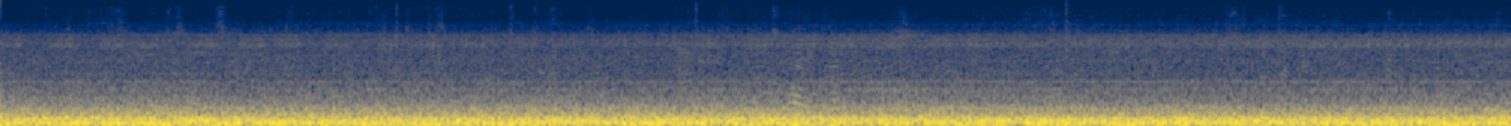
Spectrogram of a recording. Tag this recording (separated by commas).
Speech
